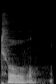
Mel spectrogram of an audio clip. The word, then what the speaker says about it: tulle: That's some dark tulle. That's not your normal light-colored tulle. – Oh, you mean like T-U-L-L-E. – Did I pronounce it wrong? – No, that's right.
